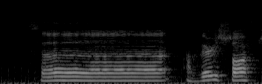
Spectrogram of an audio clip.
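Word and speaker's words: ثاء: Tha is a very soft sound. When the tip of our tongue touches the edges of the upper two front teeth, that is how we start to originate the sound of this letter.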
